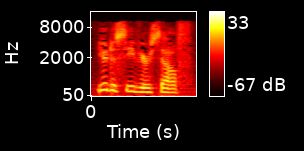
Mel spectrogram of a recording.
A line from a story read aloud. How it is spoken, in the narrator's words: said the doctor flatly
